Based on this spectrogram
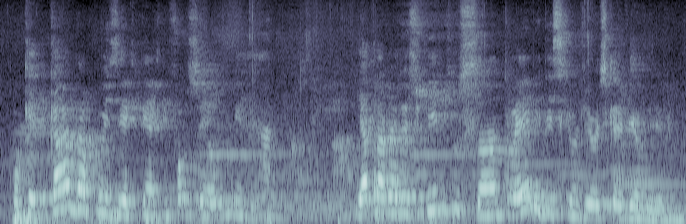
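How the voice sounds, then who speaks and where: A woman with a fairly high voice talks at a fairly quick pace and with lively intonation, with audible room echo and noticeable background noise. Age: 60s. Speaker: church member and poetry author. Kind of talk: testimony.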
